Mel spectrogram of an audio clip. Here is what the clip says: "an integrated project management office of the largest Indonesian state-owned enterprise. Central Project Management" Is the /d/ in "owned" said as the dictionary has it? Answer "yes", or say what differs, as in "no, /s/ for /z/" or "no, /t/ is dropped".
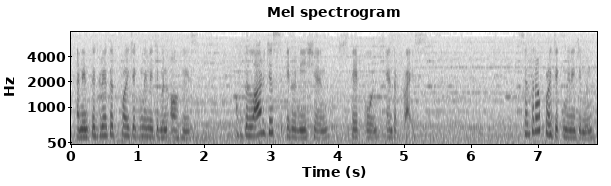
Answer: no, /d/ is dropped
